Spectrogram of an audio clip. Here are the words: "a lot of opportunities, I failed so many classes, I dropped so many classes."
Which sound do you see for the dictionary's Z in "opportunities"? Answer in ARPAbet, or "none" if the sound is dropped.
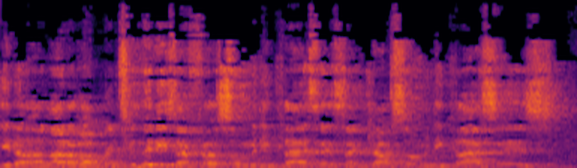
Z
